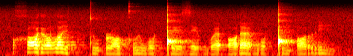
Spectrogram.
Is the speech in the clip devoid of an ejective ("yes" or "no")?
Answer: no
